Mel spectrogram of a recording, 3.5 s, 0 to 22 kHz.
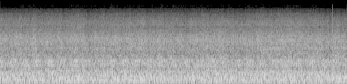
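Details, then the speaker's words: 1997 GMC Sierra 3500 just after its dead fuel pump was replaced: steady, even idle with a constant deep hum and no skips, knocks or surging. Normal idle after repair. "That was it. All right. This thing sounds good, too. Make sure we got no leaks."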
